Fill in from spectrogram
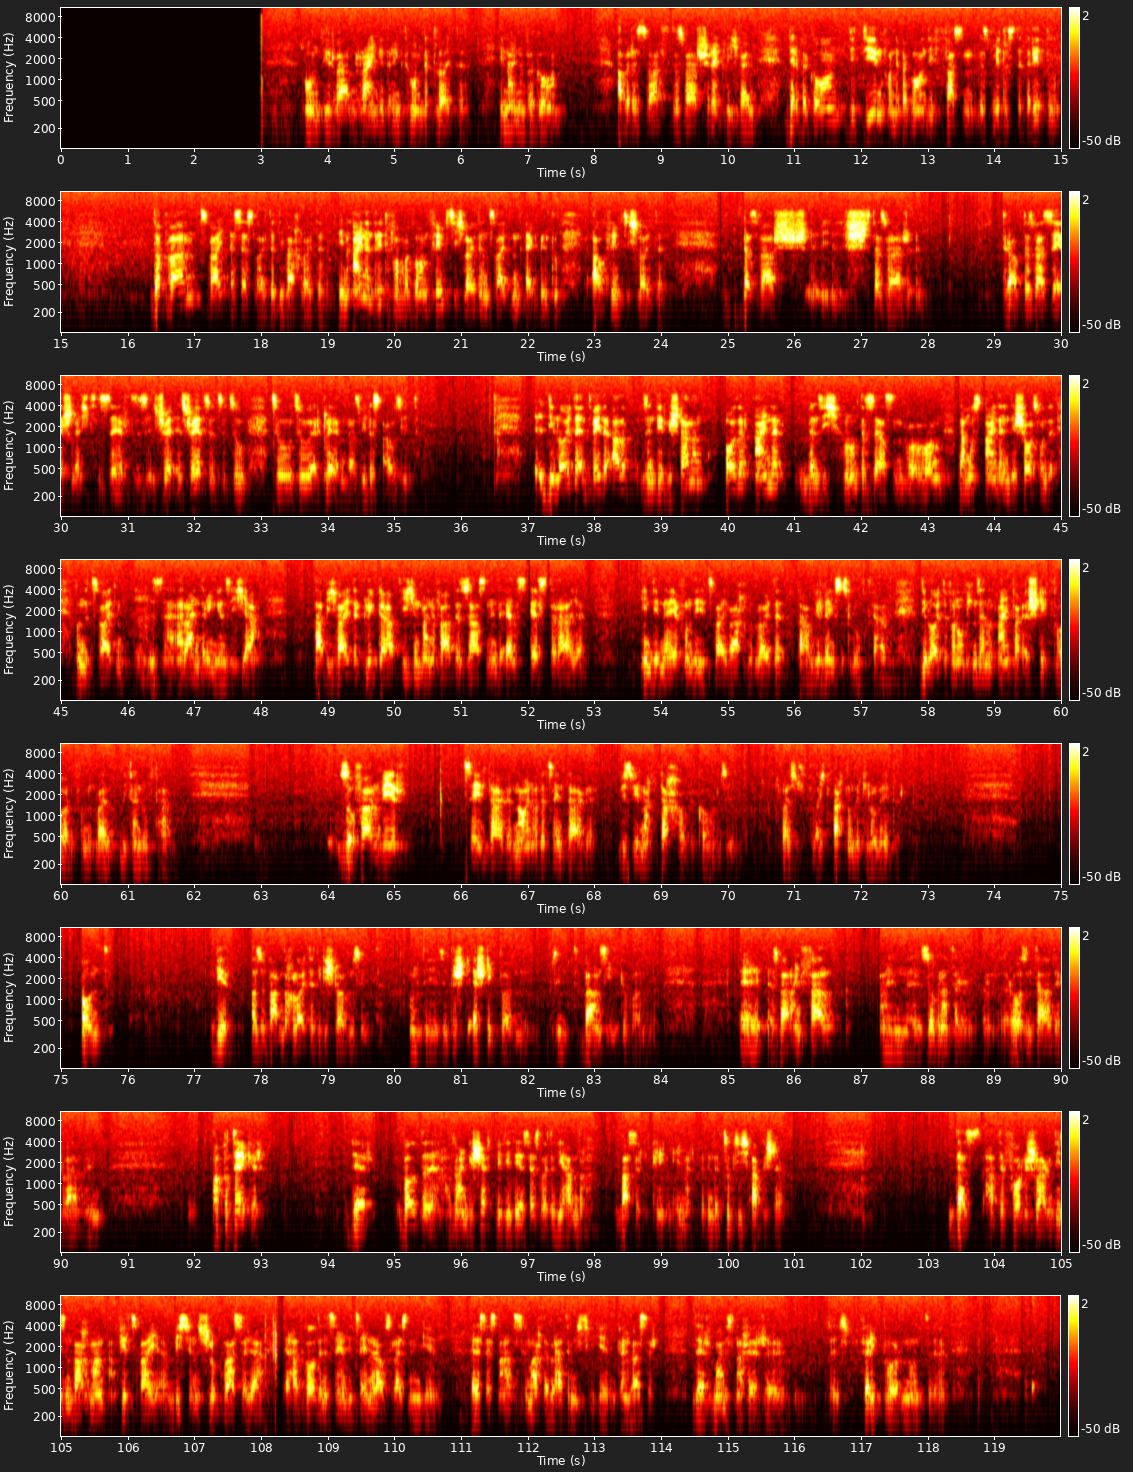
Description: Interview
Auszug aus einem Interview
